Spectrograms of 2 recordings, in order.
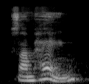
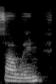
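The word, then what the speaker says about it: Samhain: Um so yeah um we start our new year with sewin sam hayne as it's spelled but it's pronounced sewin which is Halloween the 31st of October that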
